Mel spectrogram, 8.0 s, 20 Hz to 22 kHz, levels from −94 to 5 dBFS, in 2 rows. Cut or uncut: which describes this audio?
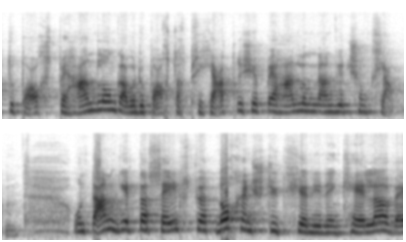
uncut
